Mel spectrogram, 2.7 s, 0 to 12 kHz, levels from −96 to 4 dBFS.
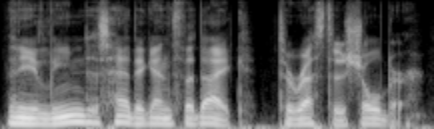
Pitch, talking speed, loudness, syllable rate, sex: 100 Hz, 265 wpm, -17 LUFS, 6.1 syllables/s, male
